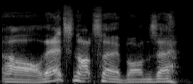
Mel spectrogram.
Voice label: Taunt Aww, Male; Male 02

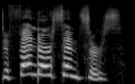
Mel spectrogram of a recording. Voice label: Defend Sensors, Female; Female 02

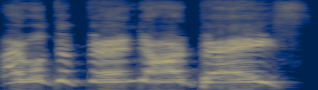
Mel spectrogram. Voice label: Self Defend Base, Excited Guy

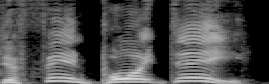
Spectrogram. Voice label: DEFEND, Male

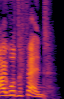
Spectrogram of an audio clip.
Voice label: Self Defend, Female; Female 02

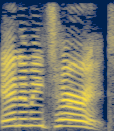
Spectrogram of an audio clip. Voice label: Warn Context A Turret, Female

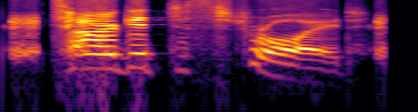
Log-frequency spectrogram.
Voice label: Target Destroyed, Female; T2 Female 03

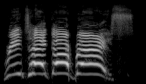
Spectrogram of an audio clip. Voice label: Base Retake, Female

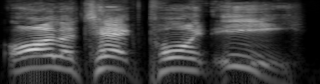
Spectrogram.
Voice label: ATTACK, Male

